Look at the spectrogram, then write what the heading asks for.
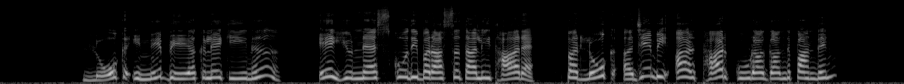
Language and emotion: Dogri, angry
